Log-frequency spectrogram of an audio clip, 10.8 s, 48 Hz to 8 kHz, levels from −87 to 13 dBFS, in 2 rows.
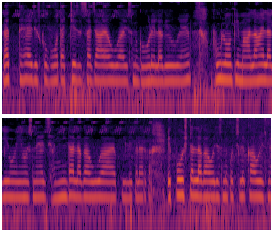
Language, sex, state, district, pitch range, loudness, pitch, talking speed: Hindi, female, Uttar Pradesh, Hamirpur, 220-230 Hz, -33 LUFS, 225 Hz, 205 wpm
